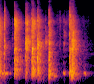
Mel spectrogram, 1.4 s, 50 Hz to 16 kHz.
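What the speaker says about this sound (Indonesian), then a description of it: "kita berikan tepuk tangan untuk kelompok 2" A small group in a training session claps in a brief, uneven round, with several sharp, close hand claps in a quick irregular rhythm and no talk.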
